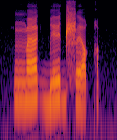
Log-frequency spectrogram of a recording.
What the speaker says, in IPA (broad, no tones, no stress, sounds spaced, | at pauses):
ŋ͡m æ ɡ͡b e d ʂ ɛ q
